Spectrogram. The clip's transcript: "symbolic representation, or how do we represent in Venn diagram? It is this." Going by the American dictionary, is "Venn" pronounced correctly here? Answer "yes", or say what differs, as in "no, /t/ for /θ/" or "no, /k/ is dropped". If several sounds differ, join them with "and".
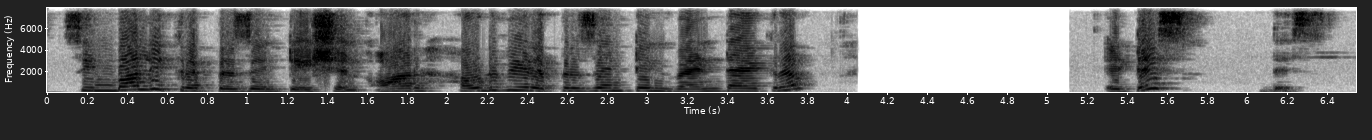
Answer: yes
